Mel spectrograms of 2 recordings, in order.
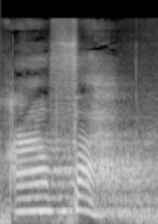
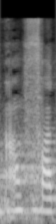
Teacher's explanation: Jadi kalau ada ta bulat, kalau mau diberhenti dan mau dimatikan, suaranya enggak ta lagi, tapi berubah menjadi suara ha. Jadi bacanya afah gitu, bukan afat ya.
